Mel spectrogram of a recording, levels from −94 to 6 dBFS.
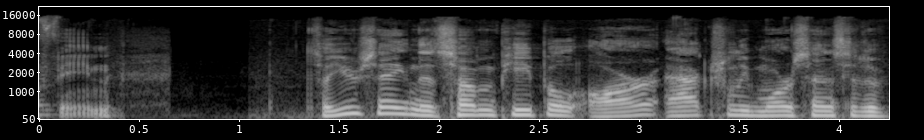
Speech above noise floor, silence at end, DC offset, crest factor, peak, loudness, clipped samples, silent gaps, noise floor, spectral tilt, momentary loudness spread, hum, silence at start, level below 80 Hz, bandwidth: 37 dB; 0 s; under 0.1%; 18 dB; -4 dBFS; -23 LUFS; under 0.1%; none; -60 dBFS; -5.5 dB/octave; 12 LU; none; 0 s; -62 dBFS; 15.5 kHz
